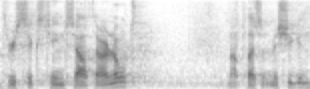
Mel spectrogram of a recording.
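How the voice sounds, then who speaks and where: A man speaks with a bright, sharp tone. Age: 70s. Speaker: public commenter at city meeting. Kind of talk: public comment speech. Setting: city commission meeting at podium. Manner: halting with fillers.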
